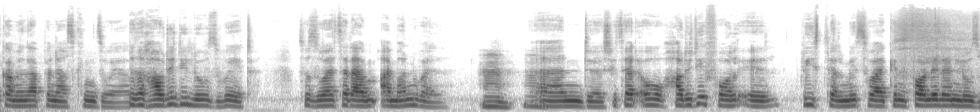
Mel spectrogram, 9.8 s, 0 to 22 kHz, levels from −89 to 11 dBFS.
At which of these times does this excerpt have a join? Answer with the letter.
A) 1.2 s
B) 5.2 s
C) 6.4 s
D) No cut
A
